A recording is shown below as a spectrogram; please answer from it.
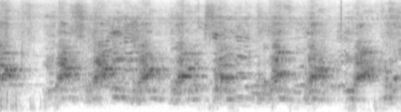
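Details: Tibetan Mastiff at the Nasledie Tibeta kennel in Russia, barking at unfamiliar strangers during a working protection test. The dogs had no protection training. Rapid, harsh barks repeat roughly twice a second, with handlers' voices mixed in.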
